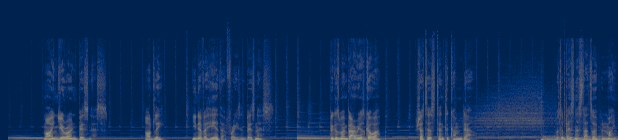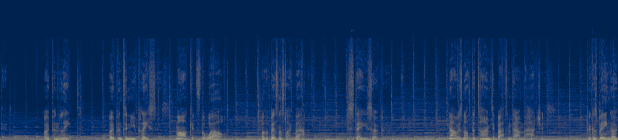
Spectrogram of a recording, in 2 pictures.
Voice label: male english commercial; HSBC; Indian Gujarati; English northern accents

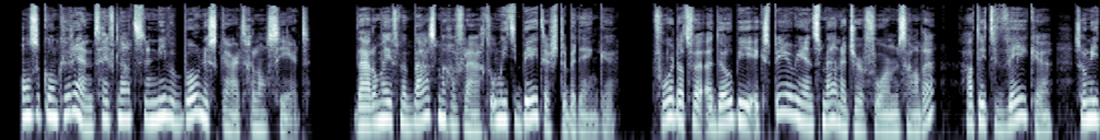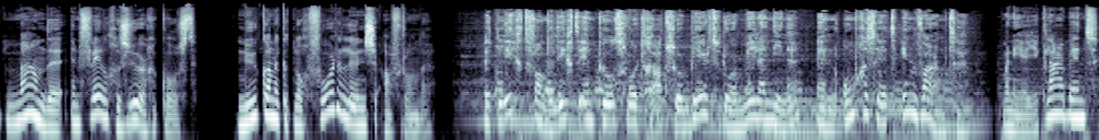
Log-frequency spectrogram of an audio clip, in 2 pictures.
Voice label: female dutch e-learning compilation

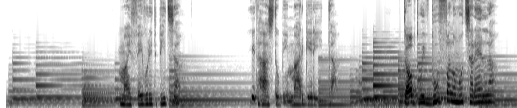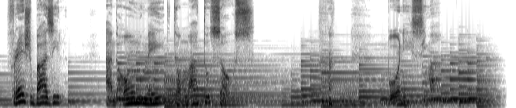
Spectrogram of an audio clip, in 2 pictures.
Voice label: male english with italian accent pizza commercial; english and italian

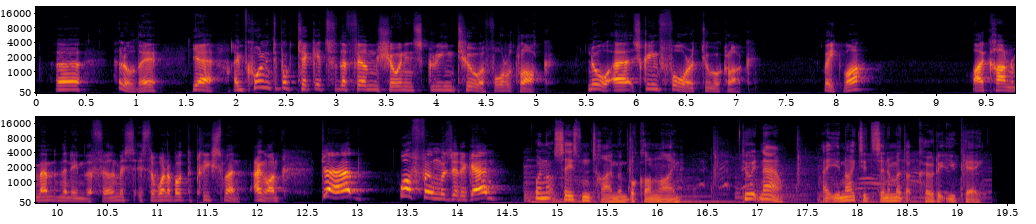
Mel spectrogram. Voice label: male welsh valleys and welsh general accents; english and welsh; united cinema; devine voices

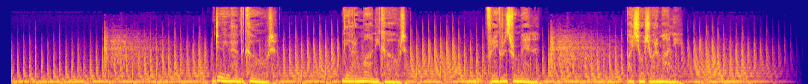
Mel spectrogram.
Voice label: female english with greek accent commercial; english and greek; voices; armani code

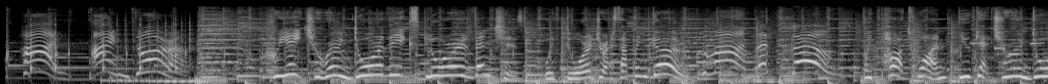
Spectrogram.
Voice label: female English commercial compilation; southern and northern england

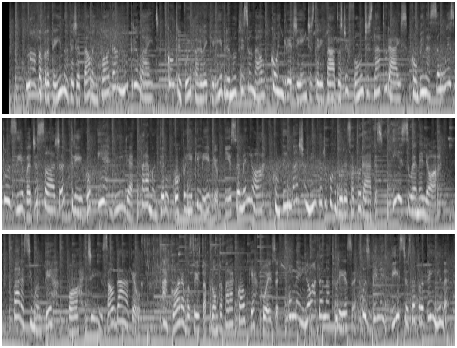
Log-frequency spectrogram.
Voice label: female brazilian portuguese explainer video

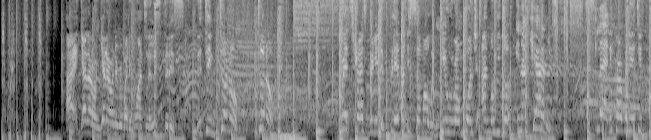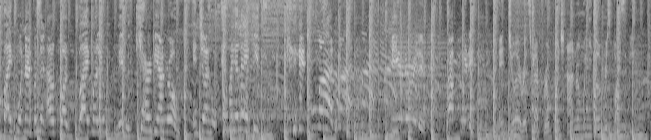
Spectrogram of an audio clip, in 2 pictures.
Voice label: male jamaican patois commercial; english usa; red stripe

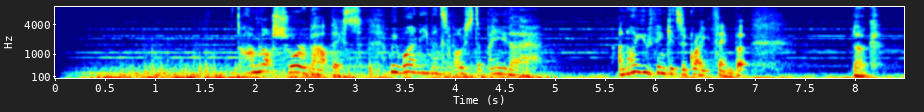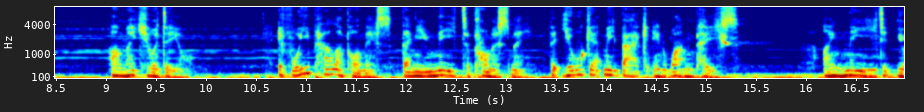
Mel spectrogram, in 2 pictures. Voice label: male multiple accents gaming compilation; Devine Voices

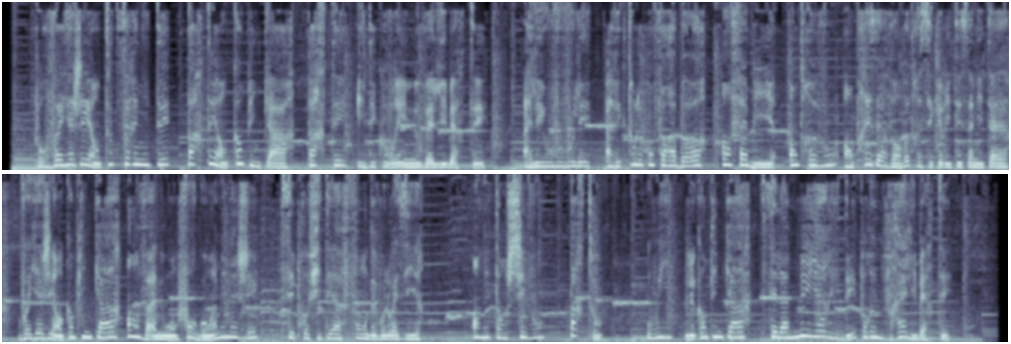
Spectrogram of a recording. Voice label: female French camping car TV commercial

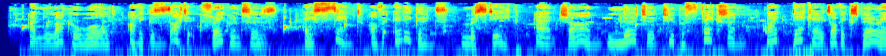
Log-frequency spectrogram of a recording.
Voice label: female English South African perfumes commercial; ajmal

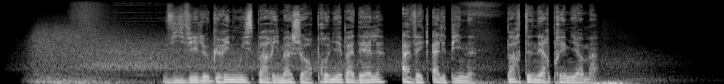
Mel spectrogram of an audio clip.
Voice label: male french commercial

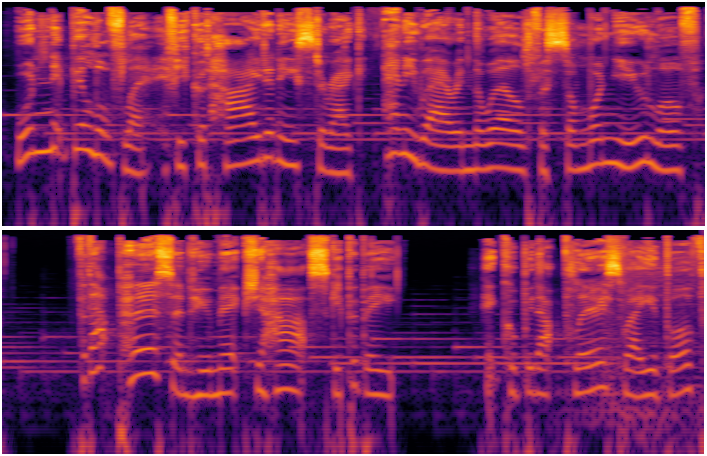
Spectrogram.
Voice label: female english yorkshire accent commercial

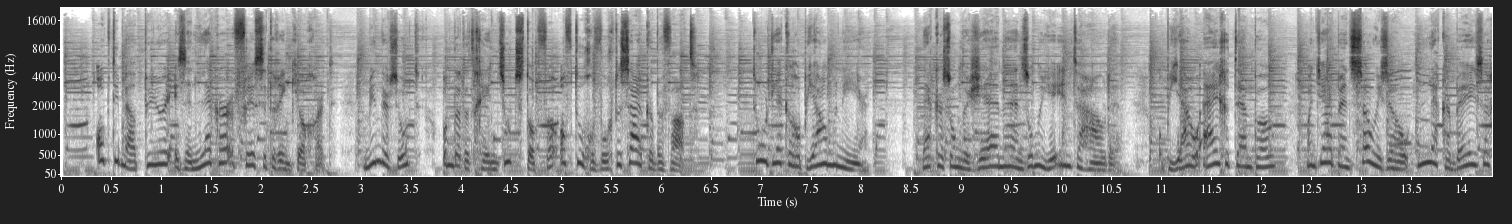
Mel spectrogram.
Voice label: female dutch commercial; optimel

